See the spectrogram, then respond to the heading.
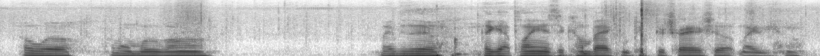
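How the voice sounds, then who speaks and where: At a moderate pace, a man with an American accent speaks at medium pitch in a monotone, flat intonation, with long, frequent pauses and noticeable background noise. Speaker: hunter, outdoor vlogger. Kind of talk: outdoor vlog narration. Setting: outdoors in the woods. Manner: casual, conversational; whispering at times.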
